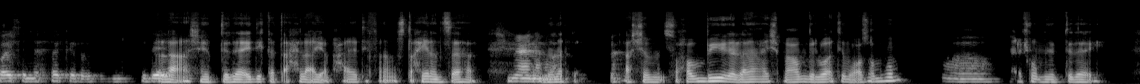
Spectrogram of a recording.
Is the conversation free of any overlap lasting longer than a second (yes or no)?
yes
